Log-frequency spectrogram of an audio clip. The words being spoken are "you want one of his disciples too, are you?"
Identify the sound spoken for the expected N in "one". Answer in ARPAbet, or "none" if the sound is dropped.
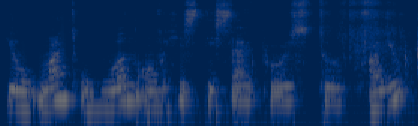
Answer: N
